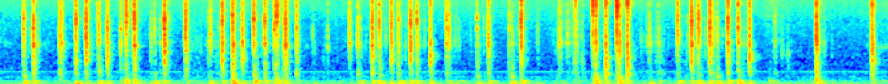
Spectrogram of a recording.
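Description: Both hands type rapidly with their fingertips on a full-size white and light-blue plastic computer keyboard with a hollow plastic body. The result is a fast, uneven stream of short, sharp, clacky keystrokes with bright tops and a hollow low thump, all over a faint steady hum.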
